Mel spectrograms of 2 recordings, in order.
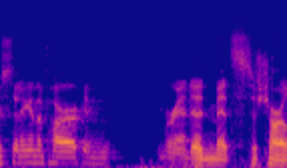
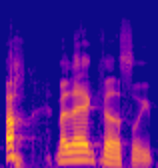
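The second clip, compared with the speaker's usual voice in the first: loud, higher groaning gripe; mock old complaint; 7 semitones higher, 9 dB louder than usual. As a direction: grumble like an old woman. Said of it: "and she goes".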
